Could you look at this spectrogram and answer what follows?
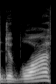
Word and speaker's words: Dubois: this one is the Dubois bookstore. People pronounce it Du Bois, but that, of course, is incorrect. It's pronounced Dubois.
